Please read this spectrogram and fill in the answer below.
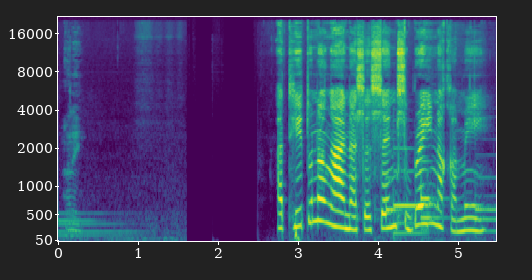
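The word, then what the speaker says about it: Sainsbury's: Ato na nga nasa Sense Bray na kami. Sense Bray yun po ang pagbigkas nila dito. Hindi po Sense Bay. Silent you.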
